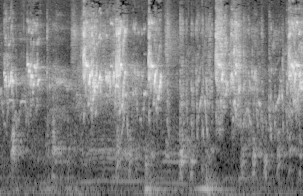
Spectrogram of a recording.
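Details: Pet budgies at feeding time with fresh fruit give sharp high squawks in separate bursts roughly every second, with softer chatter and faint low knocks between them.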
